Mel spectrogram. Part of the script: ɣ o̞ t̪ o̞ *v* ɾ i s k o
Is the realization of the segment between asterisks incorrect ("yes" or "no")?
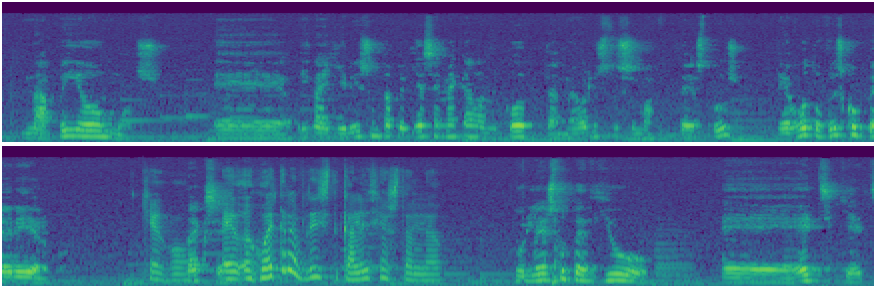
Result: no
